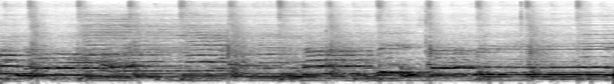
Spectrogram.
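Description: Live worship band playing a song: a woman singing sustained lead notes over electric guitar, bass guitar and drums, with cymbal strokes about twice a second.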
